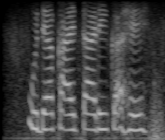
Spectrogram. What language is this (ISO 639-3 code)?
mar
